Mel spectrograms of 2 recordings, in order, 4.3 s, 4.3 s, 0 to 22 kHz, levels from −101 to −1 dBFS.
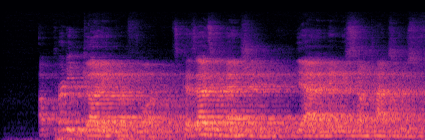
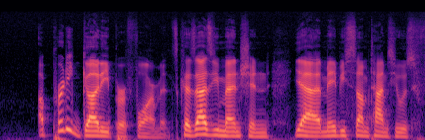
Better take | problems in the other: second | room echo; noticeable; dies away in 2.4 s // off-mic speech; far

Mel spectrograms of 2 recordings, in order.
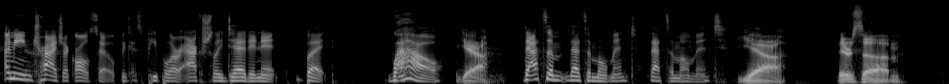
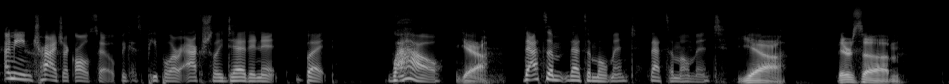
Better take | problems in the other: first | muffled; slightly; fading above 3 kHz

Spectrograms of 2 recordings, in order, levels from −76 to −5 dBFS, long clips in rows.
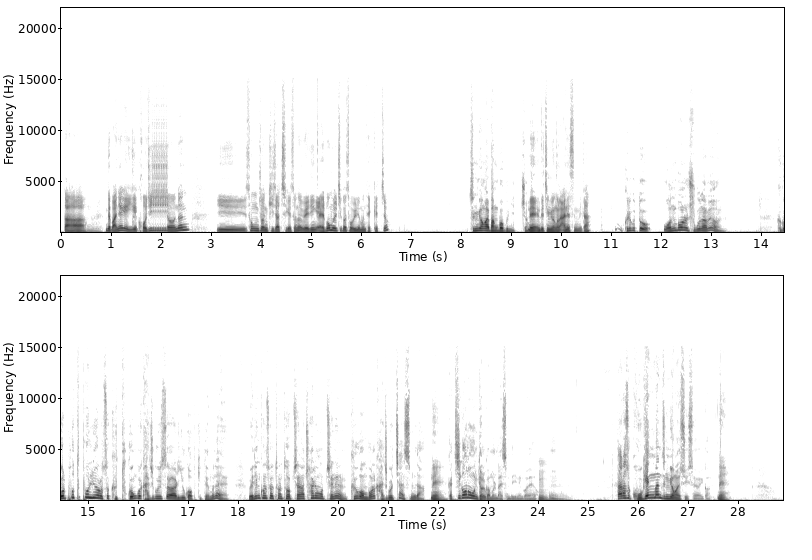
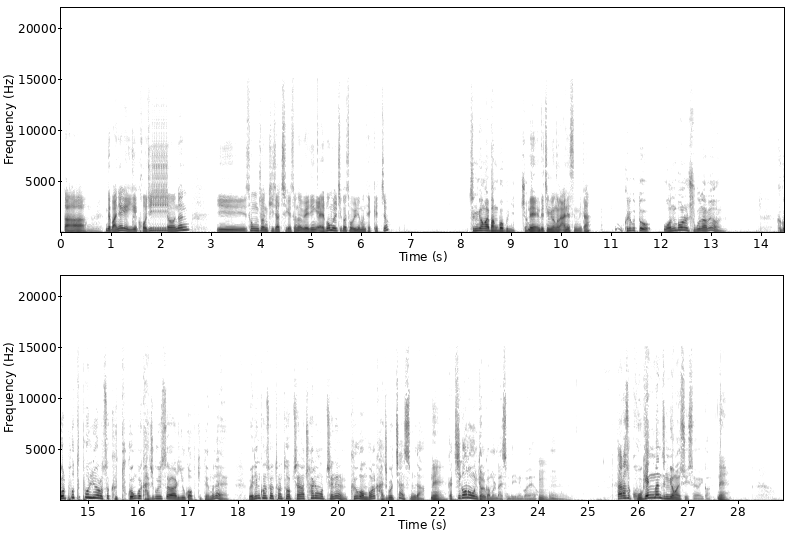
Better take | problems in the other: neither | audio freezing; at 2 s; the same in both

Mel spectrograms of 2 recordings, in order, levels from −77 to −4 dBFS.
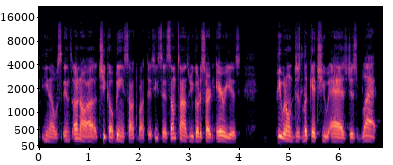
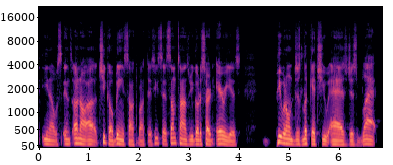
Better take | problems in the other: second | thin; somewhat; fading below 300 Hz

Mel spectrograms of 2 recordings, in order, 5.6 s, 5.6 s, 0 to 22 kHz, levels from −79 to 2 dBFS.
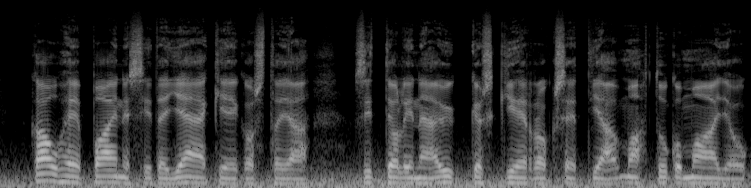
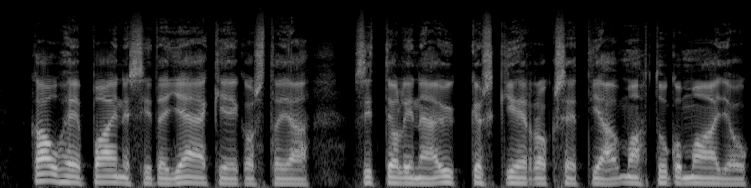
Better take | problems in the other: second | wind noise on the microphone; occasional gusts; 25 dB below the speech

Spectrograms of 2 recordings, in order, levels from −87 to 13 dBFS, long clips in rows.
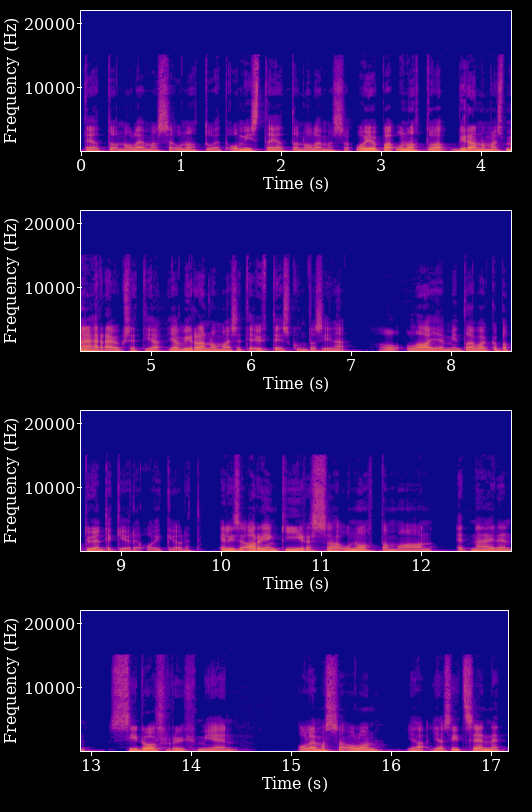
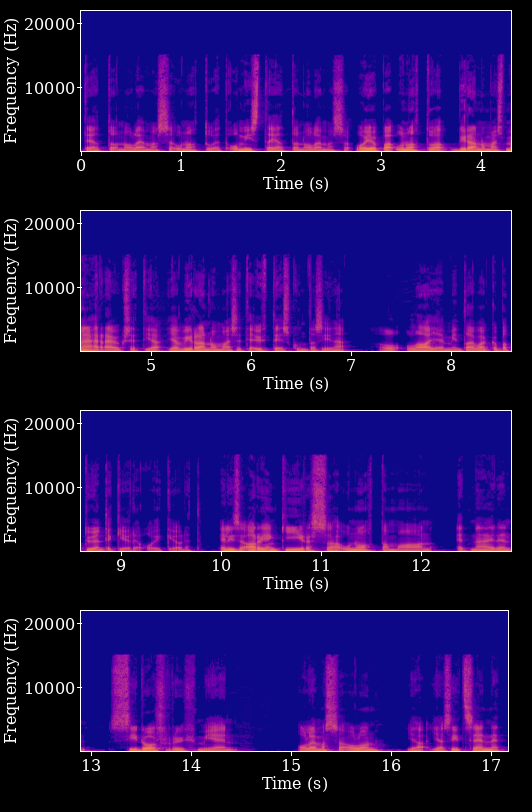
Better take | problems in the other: neither | none

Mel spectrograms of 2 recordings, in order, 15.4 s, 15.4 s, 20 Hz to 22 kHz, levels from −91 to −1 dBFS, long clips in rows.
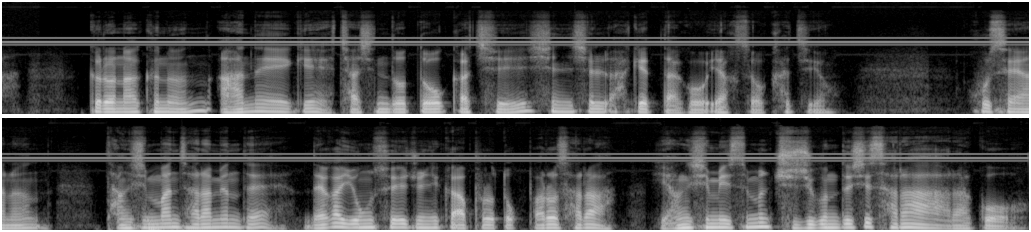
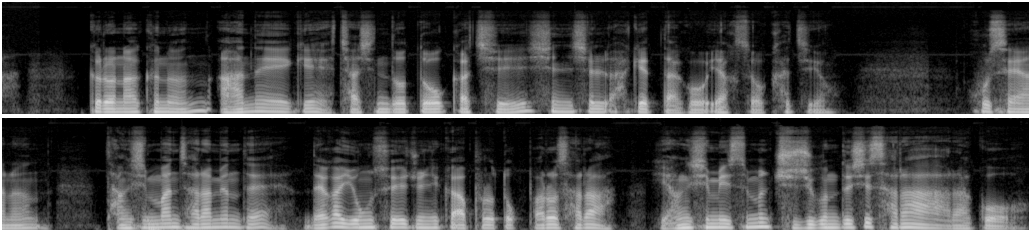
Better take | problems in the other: second | high-pitched whine; loud; throughout; 5 kHz, 9 dB below the speech

